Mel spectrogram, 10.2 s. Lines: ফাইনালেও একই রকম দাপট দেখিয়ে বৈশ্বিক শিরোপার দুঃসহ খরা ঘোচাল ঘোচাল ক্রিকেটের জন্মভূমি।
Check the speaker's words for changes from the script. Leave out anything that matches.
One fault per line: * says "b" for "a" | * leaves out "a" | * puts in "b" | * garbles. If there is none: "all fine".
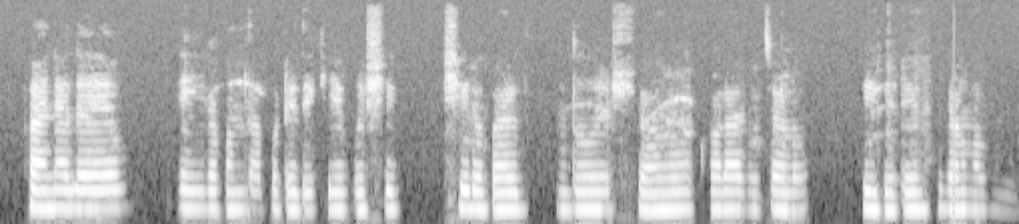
* leaves out "ঘোচাল"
